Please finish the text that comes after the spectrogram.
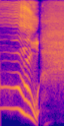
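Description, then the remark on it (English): A single human voice imitates a werewolf howl: a sustained, loud "ooh" holding steady, then sliding sharply downward in pitch before cutting off abruptly, followed by faint breathy noise. “My ooh just came out like a classic werewolf howl.”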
